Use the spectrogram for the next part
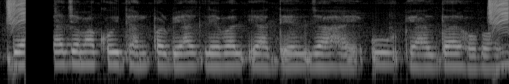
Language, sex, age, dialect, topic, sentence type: Magahi, female, 31-35, Southern, banking, statement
